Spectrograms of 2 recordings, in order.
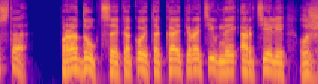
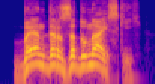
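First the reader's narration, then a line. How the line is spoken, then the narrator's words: Rude reply. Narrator (Russian): грубо ответил великий комбинатор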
